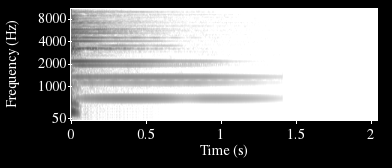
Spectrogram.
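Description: A single bright metallic ding that rings out and fades away over about a second and a half.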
